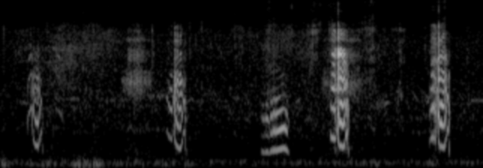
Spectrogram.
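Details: Calls of a black francolin pair: a series of grating notes that bend down then rise, five or six spaced roughly a second apart, some stacked and buzzy, over a faint low hum.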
